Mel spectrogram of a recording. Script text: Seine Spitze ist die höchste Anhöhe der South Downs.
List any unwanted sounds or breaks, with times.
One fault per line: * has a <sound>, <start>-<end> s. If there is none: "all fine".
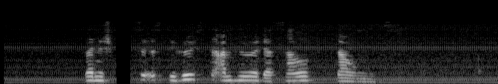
* has a dropout, 1.2-1.3 s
